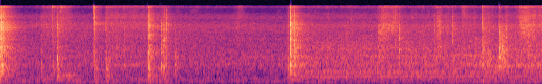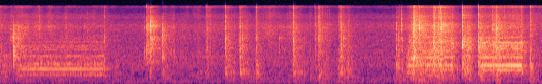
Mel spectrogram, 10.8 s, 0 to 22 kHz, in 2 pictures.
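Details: Canon IP2770 printer giving broken, shifted prints and paper jams: carriage moves in jerky, rough bursts of clicks and short whirs that stop and restart; a dirty encoder strip is upsetting carriage positioning.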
